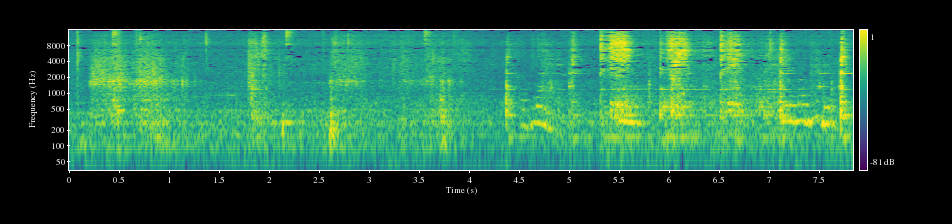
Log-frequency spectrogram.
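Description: Dried lentil dumplings (dal bori) sizzling as they fry in oil in a metal wok, with a metal spatula scraping and clinking against the pan as they are stirred. The strongest scrapes come a little past five seconds and around six seconds in.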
